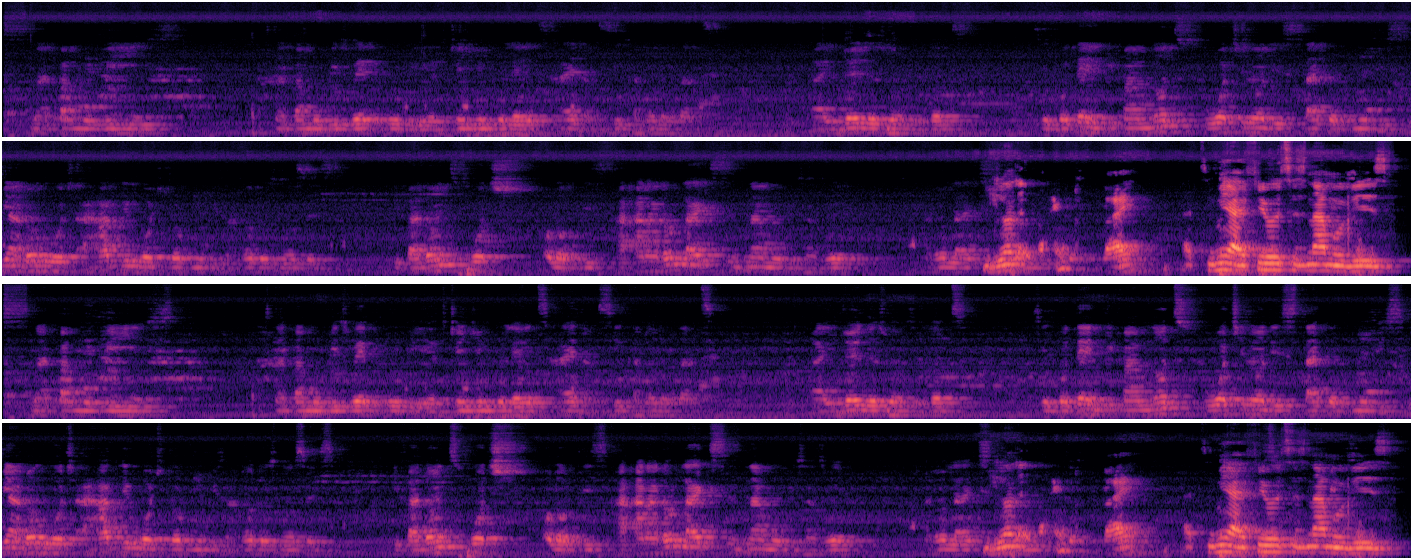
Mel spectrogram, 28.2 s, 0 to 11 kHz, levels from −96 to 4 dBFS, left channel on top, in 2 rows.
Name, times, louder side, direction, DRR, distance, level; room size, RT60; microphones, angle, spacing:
voice 1, 0.3-1.5 2.7-5.3 5.6-5.8 6.1-6.9 8.1-9.4 10.4-11.7 12.0-16.2 16.5-17.2 18.1-19.2 19.5-22.5 23.4-24.4 25.1-25.4 26.8-26.9 27.4-27.5, right 2 dB, 70° right, 5.2 m, -41 dB
voice 2, 23.9-24.8 25.1-25.5 25.9-28.0, left 3 dB, 65° left, 1.0 m, -28 dB
22.5 x 19.0 x 8.0 m
head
